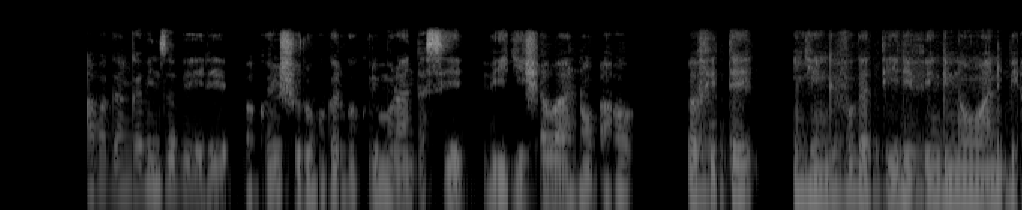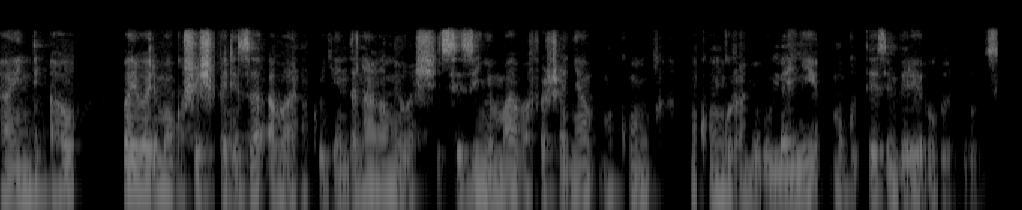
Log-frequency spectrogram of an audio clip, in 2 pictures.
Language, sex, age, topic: Kinyarwanda, female, 25-35, health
